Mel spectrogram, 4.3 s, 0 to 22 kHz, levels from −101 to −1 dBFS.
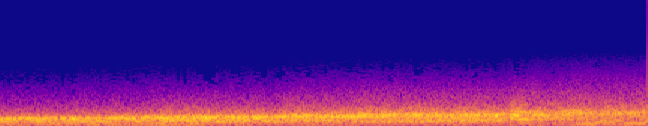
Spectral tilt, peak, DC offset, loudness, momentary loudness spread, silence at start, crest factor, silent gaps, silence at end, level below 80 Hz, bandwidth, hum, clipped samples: -17 dB/octave; -4 dBFS; under 0.1%; -16 LUFS; 4 LU; 0 s; 12 dB; none; 0 s; -36 dBFS; 1.5 kHz; none; under 0.1%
